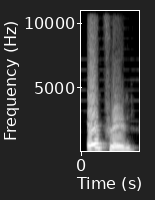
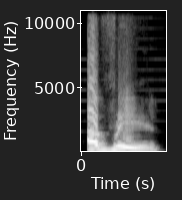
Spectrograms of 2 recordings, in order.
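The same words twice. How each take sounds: First: Said in the usual way. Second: Avril said ah-vreel; French pronunciation. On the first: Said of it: "April is pronounced as Avril". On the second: Shown as a demonstration. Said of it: "pronounced as Avril".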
